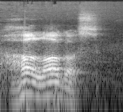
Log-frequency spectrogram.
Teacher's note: No primeiro exemplo, a aspiração está para dentro. Essa aspiração para dentro, antes da palavra logos, então não é o logos, é rologos.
